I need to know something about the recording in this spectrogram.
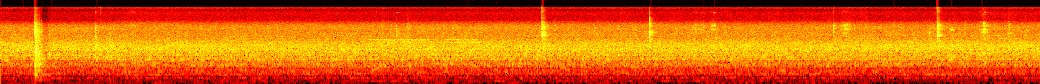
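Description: Metal tool parts click and clack against each other.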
